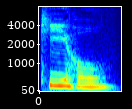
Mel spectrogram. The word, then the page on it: keyhole: American English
